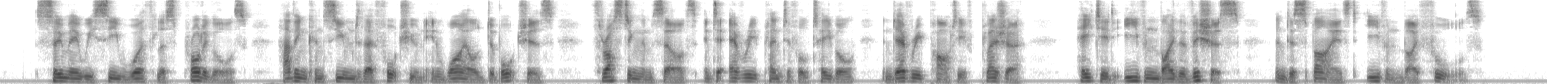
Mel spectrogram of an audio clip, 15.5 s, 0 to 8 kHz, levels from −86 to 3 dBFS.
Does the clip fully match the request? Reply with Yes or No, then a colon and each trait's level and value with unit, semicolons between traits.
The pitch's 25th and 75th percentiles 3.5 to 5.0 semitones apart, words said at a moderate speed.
No: average, 4.0 semitones; slow, 130 wpm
